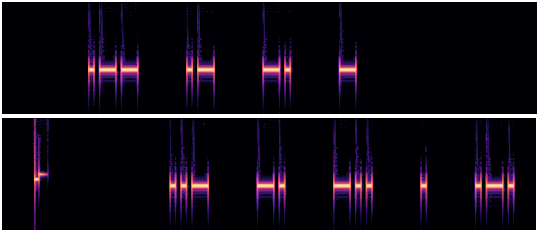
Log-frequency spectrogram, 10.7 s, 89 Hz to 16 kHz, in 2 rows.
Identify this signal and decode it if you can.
Morse code, heard as a keyed tone, about 22 wpm, spaced as for 12 wpm, 700 Hz. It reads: WANT UNDER
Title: 3x Character Spacing - Top 200 Words - 22wpm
